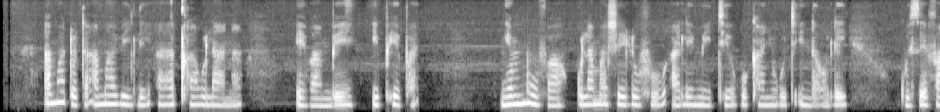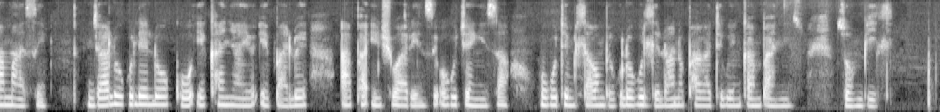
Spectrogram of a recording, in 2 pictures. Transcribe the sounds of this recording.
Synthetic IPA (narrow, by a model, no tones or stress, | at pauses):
a̰mad̥ʱɔd̥ʱaʔamaβiliajaǃʰaβulana | ɛβambʱɛ | ipʰɛpʰa | ŋemuvaɣulamaʃelufualemitʰiɣukʰaɲuɣutʰiːndʱawɔleji | ɣusɛfamasi | nd͡ʒʱalɔɣulɛlɔɡ̥ʱɔʔɛkʰaɲajɔʔɛb̥ʱalwɛapʰaʔinʃuarensʼiʔoɣut͡ʃʼeŋisauɣutʰim̩ɬawumbʱɛɣuloβuɮɛlwanɔpʰaɣatʰiɣwɛːŋkʼampʼaniz̥om̩bʱiːli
